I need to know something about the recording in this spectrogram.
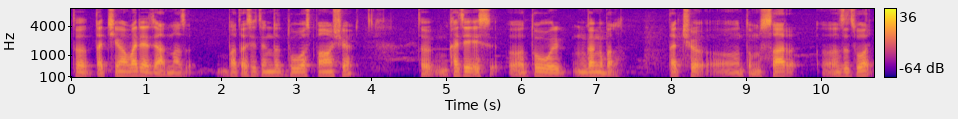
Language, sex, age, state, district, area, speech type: Kashmiri, male, 30-45, Jammu and Kashmir, Ganderbal, rural, spontaneous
